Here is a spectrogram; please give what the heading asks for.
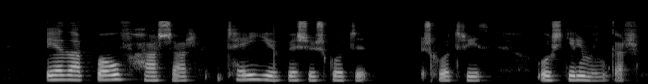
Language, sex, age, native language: Icelandic, female, 12, Icelandic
